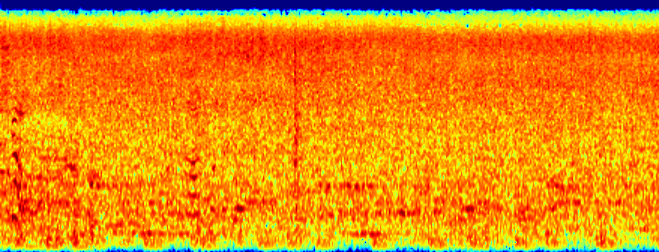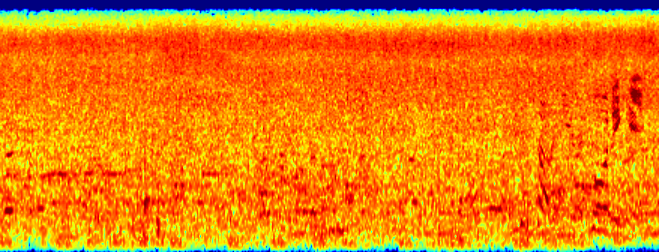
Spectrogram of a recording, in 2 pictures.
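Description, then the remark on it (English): A steady, dense rush of water pours and splashes continuously off a log flume ride, loud, with faint indistinct voices mixed into the background. “So that's the water off the log flume, I think.”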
